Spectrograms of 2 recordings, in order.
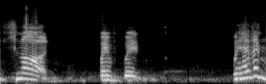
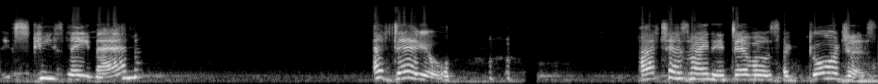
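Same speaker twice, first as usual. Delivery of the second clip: hammed-up offended gasp of a proud local; mock indignation; 5 semitones higher than usual. Proud Tasmanian mock-scolds the podcaster over devils, in hammed-up indignation. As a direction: playfully scold her, pitched up in fake outrage.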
